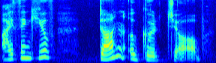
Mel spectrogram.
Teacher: Here, you're a bit surprised. This is rising intonation because you're going from low to high because the stress is on this word.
